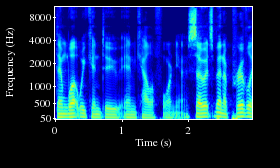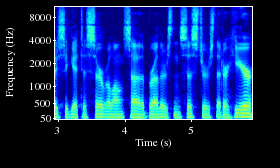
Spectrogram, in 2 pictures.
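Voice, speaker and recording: In a very clean recording with a silent background and a dry, close sound with no echo, a man with a very deep, low voice and a Southern US accent talks very fast in a flat monotone. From US South. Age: 40s. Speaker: church planting strategist. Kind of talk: podcast interview.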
